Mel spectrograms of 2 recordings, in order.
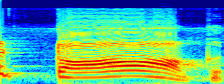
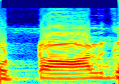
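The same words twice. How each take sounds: First: "टॉक" with the vowel stretched long into k; silent L. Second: "टॉल्क" with an audible l before the k; wrongly sounded L. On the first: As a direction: say "टॉक" very slowly, no l. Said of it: "इसको टॉल्क नहीं पढ़ना". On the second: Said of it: "नहीं पढ़ना". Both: Shown as a demonstration.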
